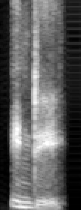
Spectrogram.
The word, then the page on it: indie: Indian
